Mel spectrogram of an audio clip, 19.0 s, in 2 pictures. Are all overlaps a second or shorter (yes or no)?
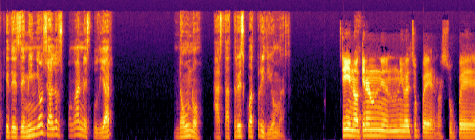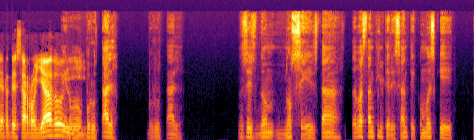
yes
